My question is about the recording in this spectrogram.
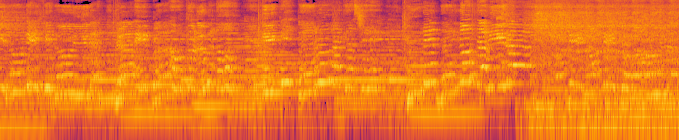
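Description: A woman singing into a microphone over a loud backing track. The bass drops out about a second in, leaving the voice over lighter backing, and comes back in full about three seconds before the end.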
